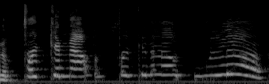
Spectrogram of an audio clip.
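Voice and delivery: high, thin squeaky panic; mock panic squeal. Streamer squealing mock panic over the crashing market. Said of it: "I'm freaking out, man".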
